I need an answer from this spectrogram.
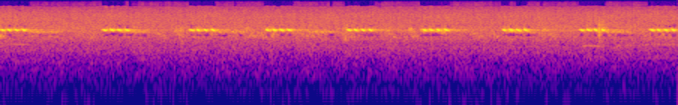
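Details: Crickets calling at dusk in rural fields: evenly spaced, high-pitched chirps made of three to four quick pulses, about one every half second, over soft background noise.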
